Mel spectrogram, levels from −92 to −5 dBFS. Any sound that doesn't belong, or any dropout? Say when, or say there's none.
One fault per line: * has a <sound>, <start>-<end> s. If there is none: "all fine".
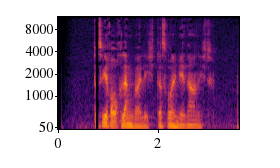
* has a dropout, 0.8-0.8 s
